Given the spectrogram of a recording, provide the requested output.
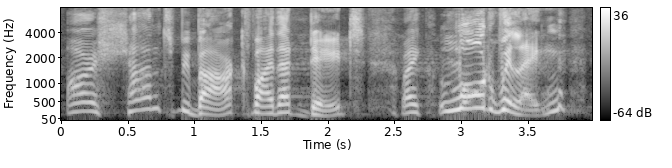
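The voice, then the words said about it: Put-on British accent. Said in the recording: “I always say it with a British accent”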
